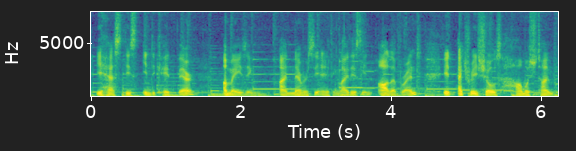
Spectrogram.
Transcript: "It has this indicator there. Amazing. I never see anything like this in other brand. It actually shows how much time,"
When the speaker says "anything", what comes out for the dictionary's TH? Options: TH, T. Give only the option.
TH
